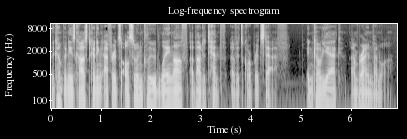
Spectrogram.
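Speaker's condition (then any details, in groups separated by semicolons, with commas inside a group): No condition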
